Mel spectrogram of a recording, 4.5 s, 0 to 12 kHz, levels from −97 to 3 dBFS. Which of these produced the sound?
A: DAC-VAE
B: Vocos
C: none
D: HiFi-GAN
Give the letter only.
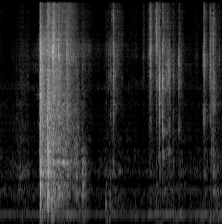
A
